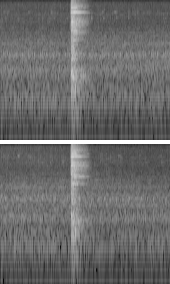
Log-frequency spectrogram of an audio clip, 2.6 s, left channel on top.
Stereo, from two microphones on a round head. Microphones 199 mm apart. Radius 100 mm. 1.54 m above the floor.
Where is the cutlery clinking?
5° left (ahead or behind), 0.9 m.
